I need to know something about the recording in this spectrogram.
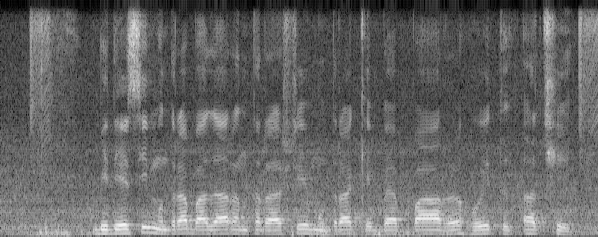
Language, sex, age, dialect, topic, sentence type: Maithili, male, 31-35, Southern/Standard, banking, statement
